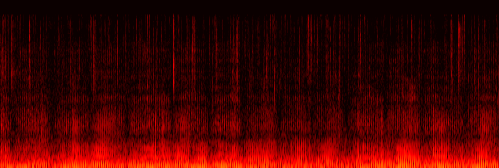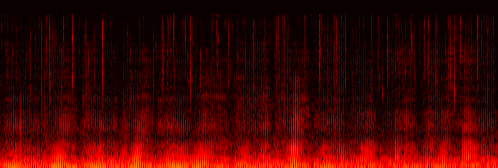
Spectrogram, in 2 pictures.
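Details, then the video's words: Long stretch of a house cat purring, the deep vibrating drone rising and falling in steady cycles, while a log fire crackles and pops densely alongside. "Purring Cat"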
